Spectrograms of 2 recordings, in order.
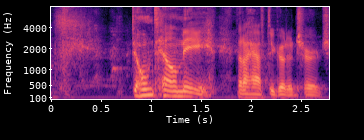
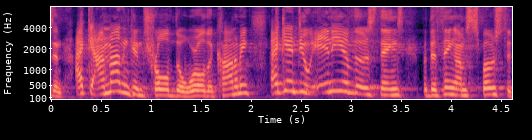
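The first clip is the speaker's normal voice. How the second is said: louder, higher preacher's build on each line; rising sermon fervour; preaching at full force; 8 semitones higher, 4 dB louder than usual. Acted. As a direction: drive it home from the pulpit. Preaching climax on control.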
